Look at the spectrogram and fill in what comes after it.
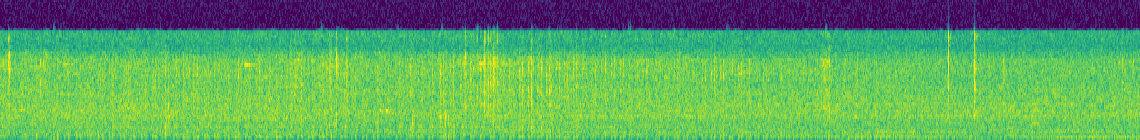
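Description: Vehicle engine idling steadily, heard from inside the police car's cab, with one short click about four and a half seconds in.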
